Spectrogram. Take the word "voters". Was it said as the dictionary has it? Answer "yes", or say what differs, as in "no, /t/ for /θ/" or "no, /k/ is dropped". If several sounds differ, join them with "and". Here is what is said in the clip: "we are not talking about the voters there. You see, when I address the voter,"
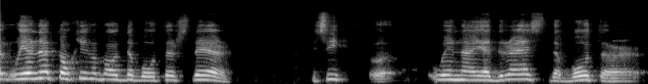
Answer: no, /b/ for /v/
